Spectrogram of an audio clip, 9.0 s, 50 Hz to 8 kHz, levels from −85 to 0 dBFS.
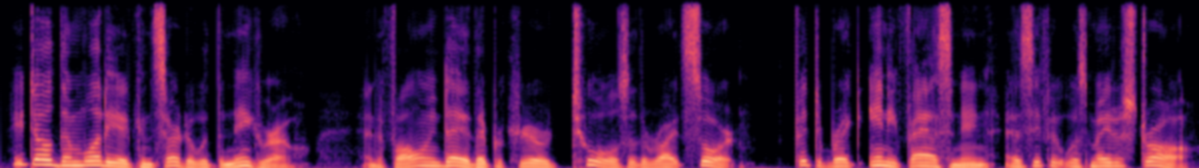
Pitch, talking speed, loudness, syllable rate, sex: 150 Hz, 220 wpm, -15 LUFS, 5.4 syllables/s, male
